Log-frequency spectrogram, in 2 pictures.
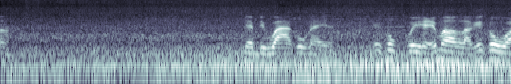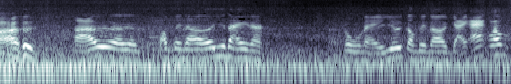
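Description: Water splashes and swishes around moving tyres.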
